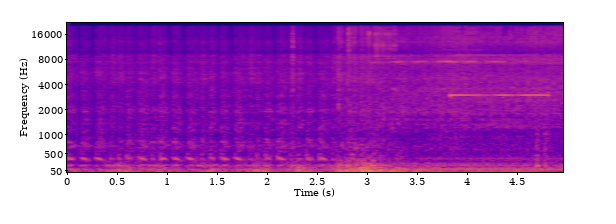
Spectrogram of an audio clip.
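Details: VW Passat diesel started after standing two months with suspected degraded fuel; the fuel pump buzzes, the engine chugs unevenly after long cranking, then catches to a rough idle as dash chimes sound; hard starting.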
